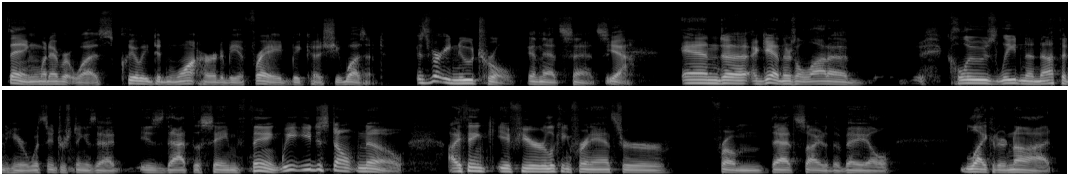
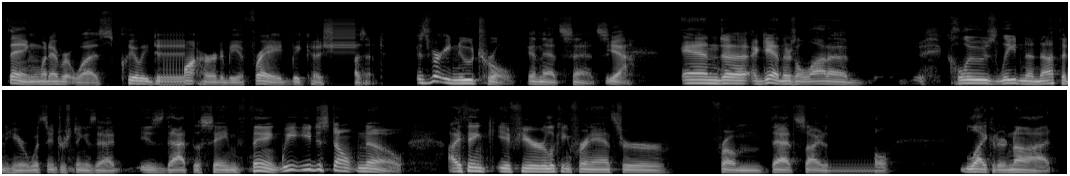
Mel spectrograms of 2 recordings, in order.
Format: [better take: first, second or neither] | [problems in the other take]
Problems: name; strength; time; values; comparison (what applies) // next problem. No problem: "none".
first | audio freezing; at 1.5 s, at 3.5 s and at 19 s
